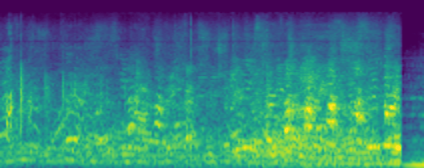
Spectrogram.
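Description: Several people's voices chattering over one another, with a few sharp clicks near the start.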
